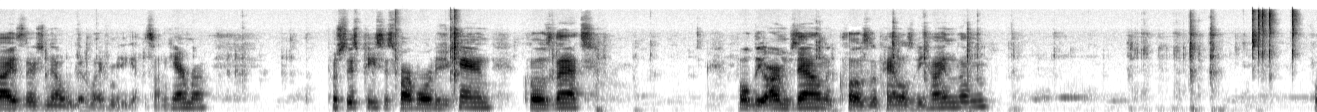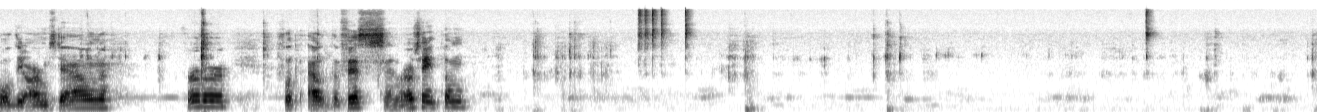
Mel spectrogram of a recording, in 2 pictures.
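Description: A plastic toy figure taps and clicks against a hard table.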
